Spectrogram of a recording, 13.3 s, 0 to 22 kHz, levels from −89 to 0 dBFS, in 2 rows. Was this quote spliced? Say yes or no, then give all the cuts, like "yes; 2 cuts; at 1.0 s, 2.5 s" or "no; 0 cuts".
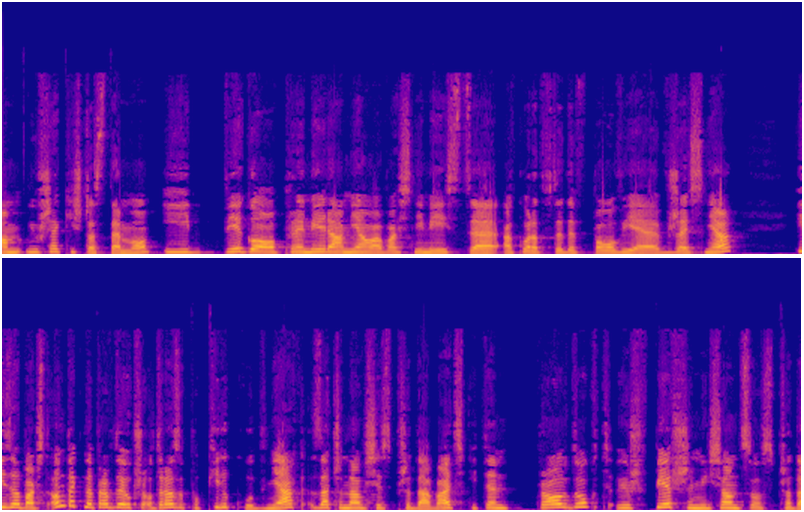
no; 0 cuts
